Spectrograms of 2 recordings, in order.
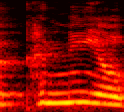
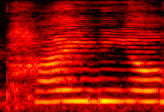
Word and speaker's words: pineal: go on to the pineal gland some people say pineal some people say pineal doesn't really matter just spell it correctly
